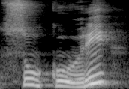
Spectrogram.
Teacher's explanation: Sucuri, sílaba tônica é a última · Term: oxítona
